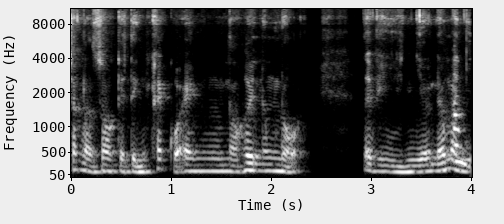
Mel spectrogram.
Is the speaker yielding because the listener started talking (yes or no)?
no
